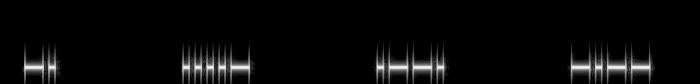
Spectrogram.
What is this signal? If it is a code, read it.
Morse code, heard as a keyed tone, about 20 wpm, spaced as for 6 wpm, 800 Hz. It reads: N4PY
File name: arrl / Call-Sign Drill-5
